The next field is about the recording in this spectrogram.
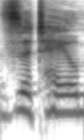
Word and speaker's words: zeteo: Let me tell you what zeteo means. It's spelled Z-E-T-E-O.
